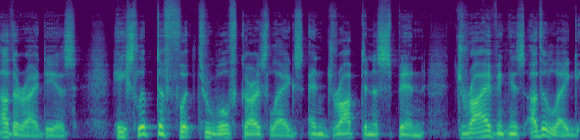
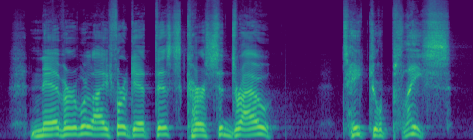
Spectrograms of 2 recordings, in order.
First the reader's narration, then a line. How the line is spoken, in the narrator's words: Drizzt yelled back at him from across the plains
